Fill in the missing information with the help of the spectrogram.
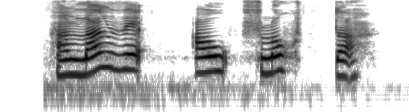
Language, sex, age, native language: Icelandic, female, 8, Icelandic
